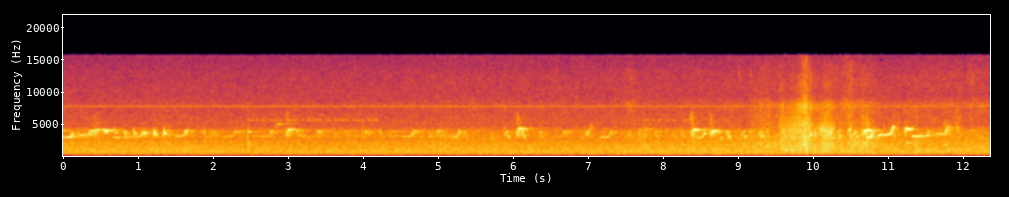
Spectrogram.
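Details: Male green sandpiper calling, with a second male flying in, displaying and flying off, gives thin, high whistled notes repeated quickly, over a steady hiss of background noise.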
